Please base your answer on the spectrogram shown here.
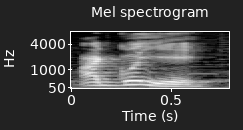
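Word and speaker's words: agoge: Esse programa de ensino, na qual eles saíam da casa dos pais, era conhecido como agoye. Se escreve A-G-O-G-E, né, em português, mas em grego a gente pode ler agoye.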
